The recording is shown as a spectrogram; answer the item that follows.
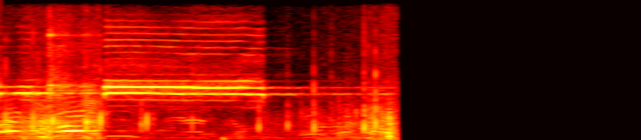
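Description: Referee's whistle signalling half-time: a brief blast, then a long, high, steady blast of about a second, over players' voices.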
